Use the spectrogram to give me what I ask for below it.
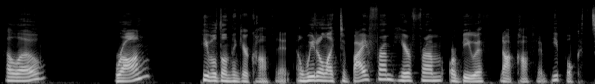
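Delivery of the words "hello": "Hello" rising at the end like a question; question inflection. Shown as a demonstration. Showing how not to open, questioning rise. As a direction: lift the end of "Hello" unsurely. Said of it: "if you say".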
